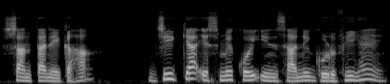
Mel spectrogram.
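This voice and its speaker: Slow, low-pitched woman reading jokes. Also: heavy background noise. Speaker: joke reader. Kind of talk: reading short jokes aloud.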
